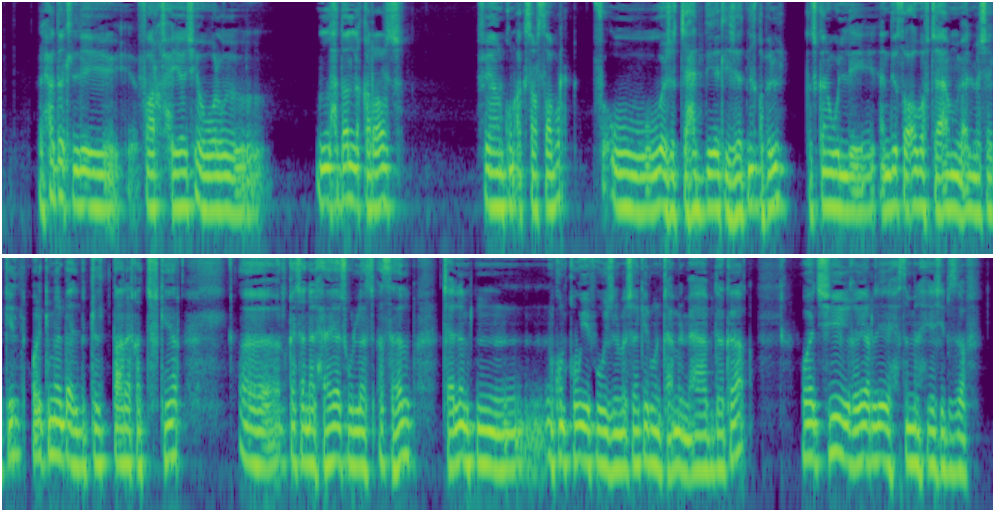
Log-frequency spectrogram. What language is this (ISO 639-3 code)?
jrb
